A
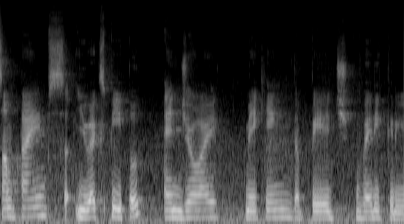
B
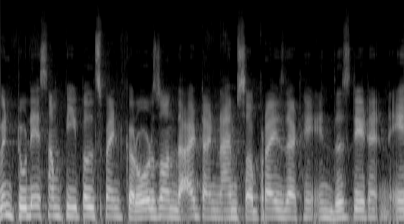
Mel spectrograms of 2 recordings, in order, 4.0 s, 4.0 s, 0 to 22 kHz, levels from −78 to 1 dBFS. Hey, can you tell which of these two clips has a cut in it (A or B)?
A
